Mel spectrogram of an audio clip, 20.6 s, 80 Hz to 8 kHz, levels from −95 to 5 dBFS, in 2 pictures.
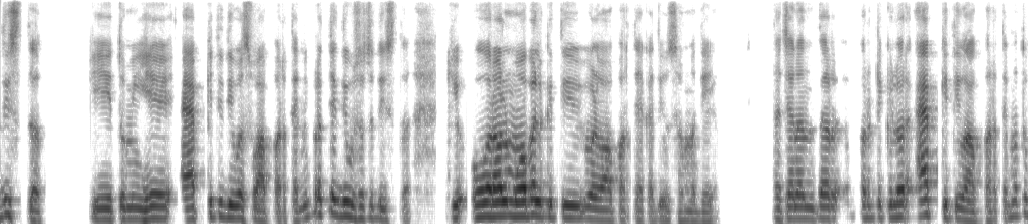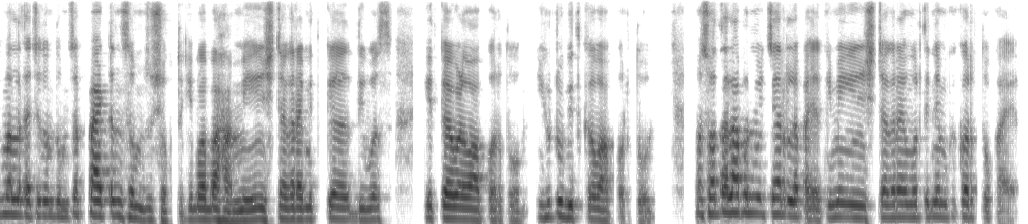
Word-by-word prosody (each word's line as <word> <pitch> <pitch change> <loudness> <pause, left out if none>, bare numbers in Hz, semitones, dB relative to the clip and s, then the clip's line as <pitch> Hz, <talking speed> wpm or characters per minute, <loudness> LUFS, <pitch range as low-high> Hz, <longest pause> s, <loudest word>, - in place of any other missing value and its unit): दिसतं, 195 0 -2 0.5
की 145 0 -1
तुम्ही 150 -1 -1
हे 155 0 +3 0.2
ॲप 145 +1 +3
किती 190 0 -3
दिवस 160 -2 +2
वापरताय 130 - -4
आणि 160 - -6
प्रत्येक 205 0 -1
दिवसाचं 160 -4 +1
दिसतं 140 -2 -8 0.4
की 330 - +1
ओव्हरऑल 180 +1 +9
मोबाईल 185 +1 +8
किती 170 -2 +1
वेळ 150 -2 +1
वापरताय 135 -1 -4
1 - - -13
दिवसामध्ये. 120 - -10 0.6
त्याच्यानंतर 155 +1 -2 0.3
पार्टिक्युलर 170 +1 +1
ॲप 200 +1 +4
किती 170 -3 -3
वापरते. 130 +6 -3
मग 185 +2 -7
तुम्हाला 210 -1 0
त्याच्यातून 190 0 -2
तुमचा 185 - -4
पॅटर्न 195 -1 +3
समजू 150 -4 -2
शकतो 130 -2 -8
की 145 - -6
बाबा 145 0 +3
हां, 135 -3 0
मी 130 +1 0
Instagram 145 +1 -1
इतके 150 0 -2
दिवस 145 +1 -6 0.4
इतका 160 0 +4
वेळ 155 -1 +5
वापरतो, 140 -3 -2 0.2
YouTube 180 0 0
इतकं 165 -2 -3
वापरतो. - - -6 0.5
मग 210 - -5
स्वतःला 215 +2 +3
आपण 225 0 0
विचारलं 210 -3 0
पाहिजे - - -5
की 165 - -5
मी 175 +1 -2 0.2
Instagramवरती 175 +2 -3
नेमकं 180 0 -5
करतो 180 0 -3
काय? - - -12
165 Hz, 165 wpm, -24 LUFS, 145-185 Hz, 0.6 s, ओव्हरऑल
